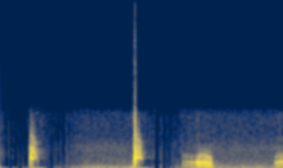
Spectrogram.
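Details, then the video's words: Morkie dog barking at the camera: two sharp, bright yaps a second and a half apart, followed by a short harsh growl and the start of another yap. "(Morkie) Barking Like Crazy at my Camera"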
